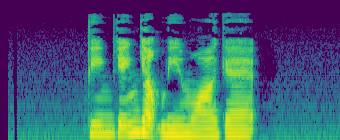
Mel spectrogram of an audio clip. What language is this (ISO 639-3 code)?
yue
